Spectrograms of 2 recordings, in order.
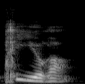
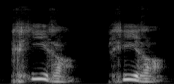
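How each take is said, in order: First: Said in the usual way. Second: "priera" said as two syllables, pri-ra, the E silent; "priera" with the mute E dropped, pri-ra; poetic pronunciation. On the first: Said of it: "Au lieu de dire priera". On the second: Shown as a demonstration. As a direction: dire "priera" en deux syllabes, sans le E. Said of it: "mais en poésie, on va dire".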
